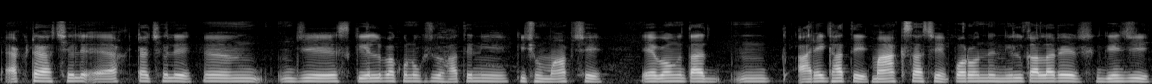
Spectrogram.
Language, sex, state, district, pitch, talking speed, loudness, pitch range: Bengali, male, West Bengal, Jhargram, 145 Hz, 135 wpm, -19 LUFS, 140-150 Hz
